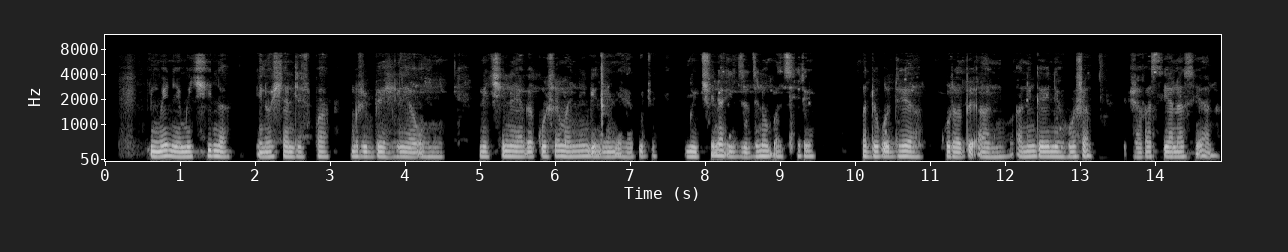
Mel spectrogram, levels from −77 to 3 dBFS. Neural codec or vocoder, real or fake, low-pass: none; real; 7.2 kHz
